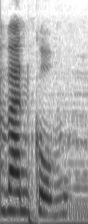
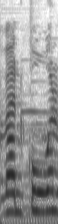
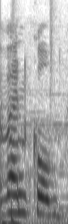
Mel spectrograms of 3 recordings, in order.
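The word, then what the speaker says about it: Vancouver: और फाइव पे है वैनकोब। यहां पे आर जो है वह साइलेंट है। वैनकोवर नहीं है वैनकोब।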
